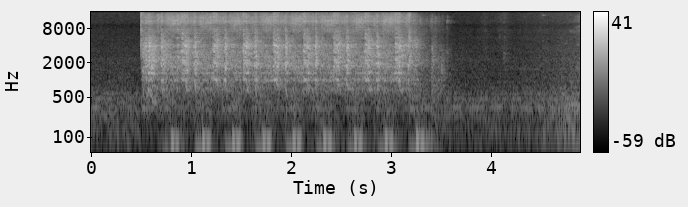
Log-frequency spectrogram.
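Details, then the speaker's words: 2004 Kawasaki Vulcan 500 stored two or three years, on choke after waiting for fuel to reach the carbs, some dash plugs unhooked: steady cranking about three strokes a second for three seconds, no firing; cranks but won't start, suspected fuel-starved float bowls. "all right I'm going to pop the screws loose on these float balls and see if I'm getting gas all the way down"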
